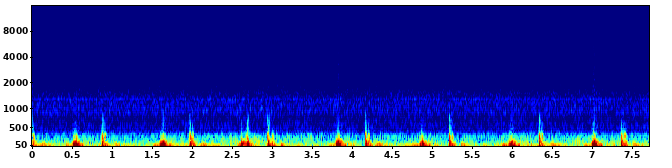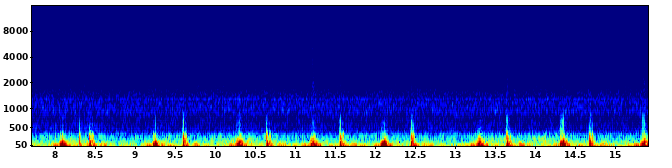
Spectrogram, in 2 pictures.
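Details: Steady low lub-dub heart sounds at about 58 beats a minute, with a faint hum in the background.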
